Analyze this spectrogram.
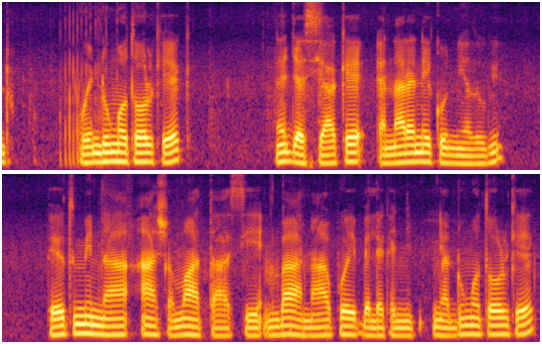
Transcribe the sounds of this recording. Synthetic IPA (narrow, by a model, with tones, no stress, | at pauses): we˨ndu˦ŋo˦tɔ˦lkɛ˦k | nɛ˦d͡ʒa˨sja˨kɛ˦ɛ˨na˦ɾɛ˦ne˦ko˨nja˨ðo˨ki˦ | pe˨˦tu˦mi˦na˨˦a˦˨ʃɔ˨ma˦˨ta˨sje˨m˦ba˦˨na˨˦pɔ˦i˦bɛ˨lɛ˨kɛ˨ɲ˨ɲa˨du˦ŋɔ˦tɔ˦lkɛ˦k̚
